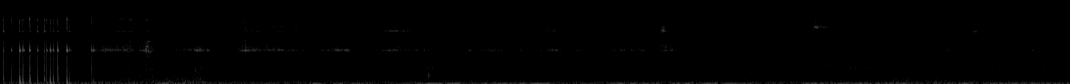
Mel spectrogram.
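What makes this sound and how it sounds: A small, solid, square ceramic coaster with blue mountain art, held in the hands, is rubbed and scratched across its glazed surface by fingertips and nails. A quick burst of sharp taps opens the clip, followed by a steady, soft scraping texture with a bright glassy edge around 1.9 kHz. A low hum stays underneath throughout.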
